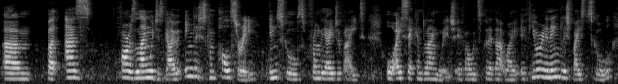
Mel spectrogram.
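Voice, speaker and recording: South African woman, measured interview answers. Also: medium pitch, rough recording. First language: Afrikaans. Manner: measured, orderly, lists points one by one. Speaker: interview guest, new presenter.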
